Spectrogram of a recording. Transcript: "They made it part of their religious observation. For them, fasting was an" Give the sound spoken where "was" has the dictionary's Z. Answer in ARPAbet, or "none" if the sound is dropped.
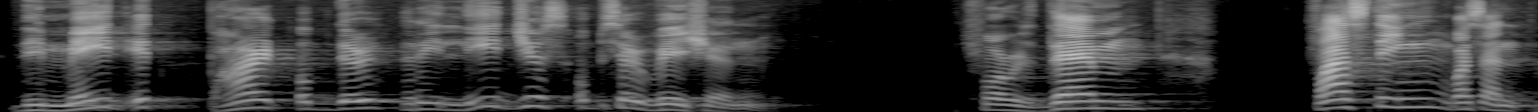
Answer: S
